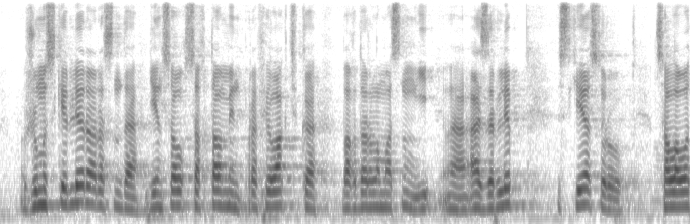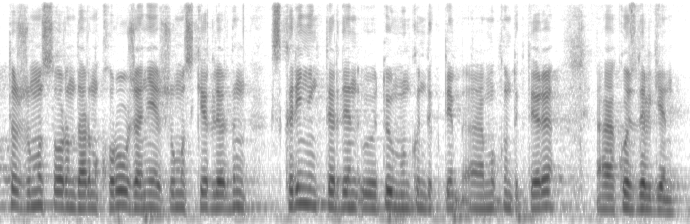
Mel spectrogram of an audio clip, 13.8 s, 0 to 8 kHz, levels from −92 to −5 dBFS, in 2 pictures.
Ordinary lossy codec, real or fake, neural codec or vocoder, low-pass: none; real; none; none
